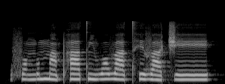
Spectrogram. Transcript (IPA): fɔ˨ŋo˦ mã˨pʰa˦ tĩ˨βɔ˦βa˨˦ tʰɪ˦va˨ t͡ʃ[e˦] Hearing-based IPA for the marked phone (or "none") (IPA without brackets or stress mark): eː˦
